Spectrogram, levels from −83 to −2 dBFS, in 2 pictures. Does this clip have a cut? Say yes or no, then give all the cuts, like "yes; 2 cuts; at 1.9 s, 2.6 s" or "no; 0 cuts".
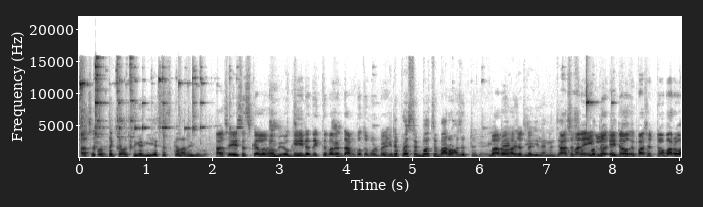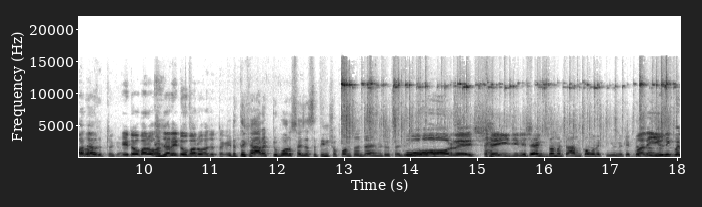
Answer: no; 0 cuts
